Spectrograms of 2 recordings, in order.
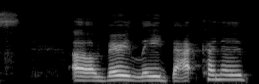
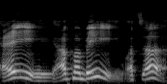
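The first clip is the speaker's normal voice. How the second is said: quirky, higher bee voice with California flavor; 3 semitones higher than usual. Voicing a bee character offering honey: higher bee voice with California flavor. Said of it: "a little California flavor in the higher voice".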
